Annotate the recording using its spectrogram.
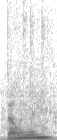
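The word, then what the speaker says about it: Bdellium: I don't think you actually pronounce the B. Like, it's spelled Bedelium, but it's Delium.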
